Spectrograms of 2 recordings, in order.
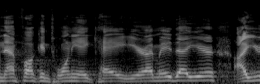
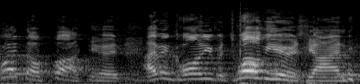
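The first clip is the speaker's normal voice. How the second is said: much higher, louder, laughing put-on indignation; mock outraged client; 8 semitones higher, 6 dB louder, slower than usual. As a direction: ham up the betrayed longtime caller. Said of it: "You're like".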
